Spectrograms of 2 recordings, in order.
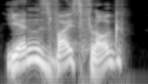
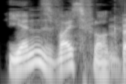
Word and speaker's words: Jens Weissflog: Jens Weissflog.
